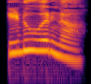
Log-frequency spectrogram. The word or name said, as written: ಇಡುವರ್ಣ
